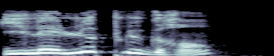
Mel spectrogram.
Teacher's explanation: grand, so you don't pronounce the final D, will be exactly the same as the plural form for the masculine, grand.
